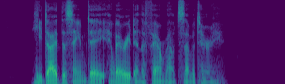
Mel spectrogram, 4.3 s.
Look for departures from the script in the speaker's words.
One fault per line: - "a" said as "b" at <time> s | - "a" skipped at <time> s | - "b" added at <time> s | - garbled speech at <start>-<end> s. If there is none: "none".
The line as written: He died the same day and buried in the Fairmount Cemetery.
none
